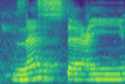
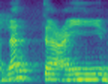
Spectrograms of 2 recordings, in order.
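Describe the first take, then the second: First: The s sound is kept before the t. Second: The s sound merges into a double t. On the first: The speaker calls it right. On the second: The speaker calls it wrong.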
